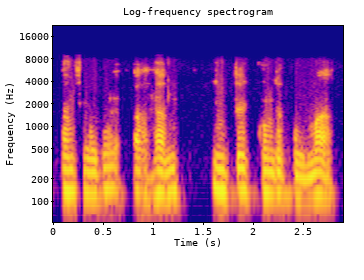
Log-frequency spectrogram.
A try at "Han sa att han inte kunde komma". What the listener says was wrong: No te necesitas decir sabe. Como yo lo expliqué antes, puedes decir han sa. Le quita el D. Han sa att.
